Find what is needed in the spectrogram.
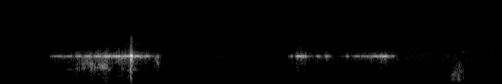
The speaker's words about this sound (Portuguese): Ali, velho, o telefone da sua mãe tocando ali.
